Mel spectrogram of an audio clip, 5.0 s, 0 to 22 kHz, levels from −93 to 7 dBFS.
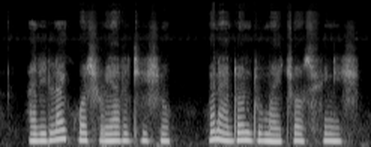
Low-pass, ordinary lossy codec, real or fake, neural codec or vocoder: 19.8 kHz; Opus, 24 kbps; real; none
